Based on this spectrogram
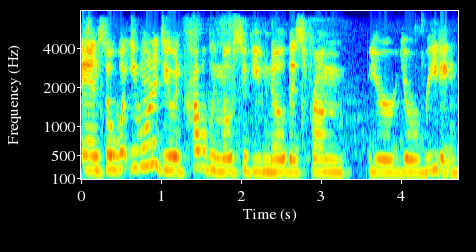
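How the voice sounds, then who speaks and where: A woman with an unremarkable speaking voice, fairly high pitch, ordinary pitch variation, and a moderate pace. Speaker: freelance fiction editor. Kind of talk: conference presentation. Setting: convention presentation.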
